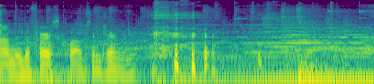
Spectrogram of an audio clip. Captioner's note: laughter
